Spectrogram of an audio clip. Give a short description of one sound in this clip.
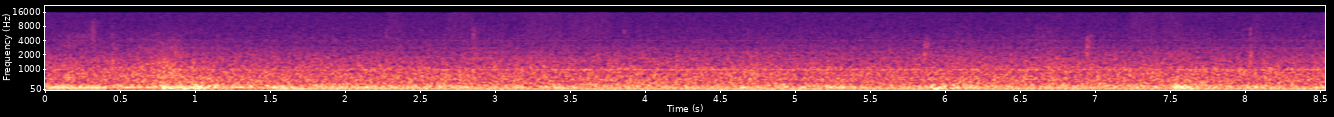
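Tyres rumble over a dirt road, with occasional bumps.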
